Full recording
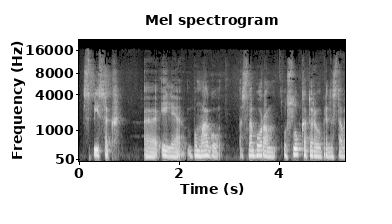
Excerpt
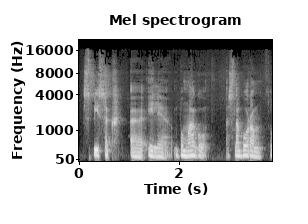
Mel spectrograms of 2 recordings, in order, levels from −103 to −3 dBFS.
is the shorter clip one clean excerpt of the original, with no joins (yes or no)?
no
